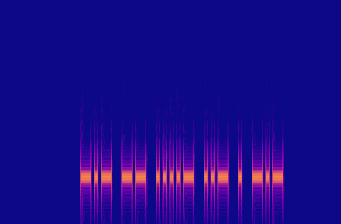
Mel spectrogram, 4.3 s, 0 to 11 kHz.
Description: Morse code, heard as a keyed tone, about 28 wpm, 700 Hz. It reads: KM4UEK
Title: USA Call Signs - 6 Characters - Repeated 3x - 28wpm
